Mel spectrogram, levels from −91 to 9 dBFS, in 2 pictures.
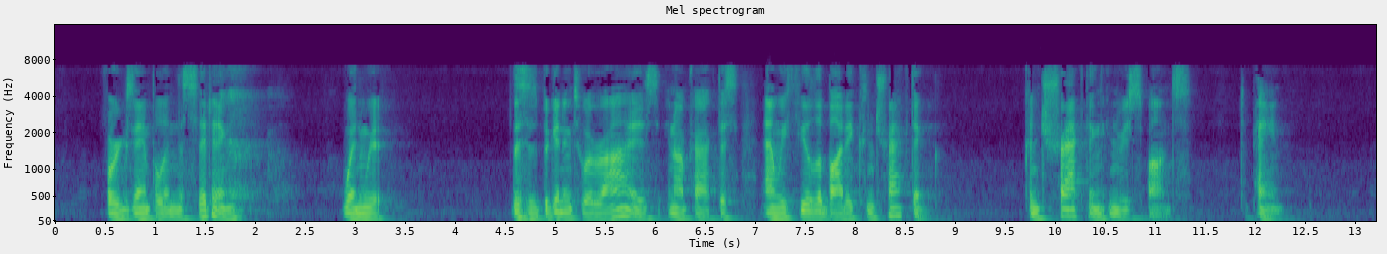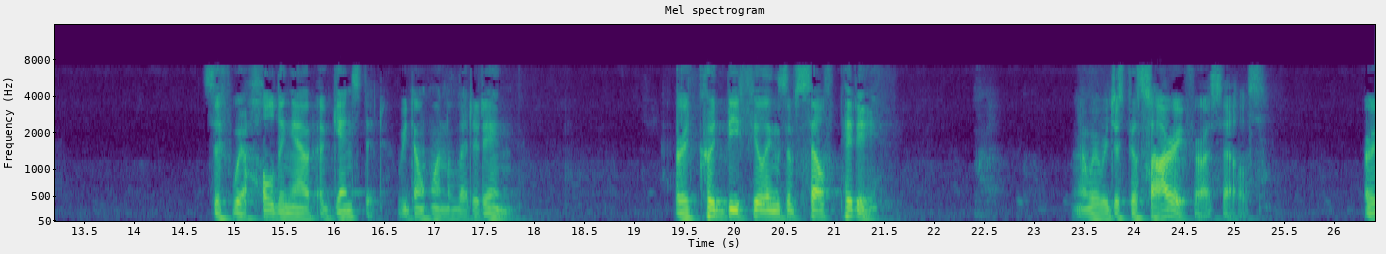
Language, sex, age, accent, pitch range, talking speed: English, male, 50-69, American, 95-120 Hz, 130 wpm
